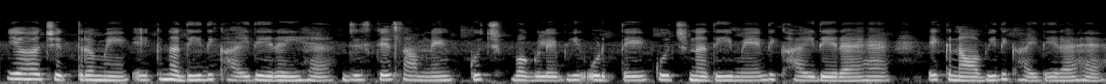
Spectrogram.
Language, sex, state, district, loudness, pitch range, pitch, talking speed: Hindi, female, Uttar Pradesh, Jalaun, -16 LUFS, 185-210 Hz, 195 Hz, 155 wpm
